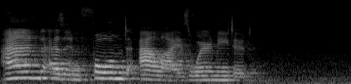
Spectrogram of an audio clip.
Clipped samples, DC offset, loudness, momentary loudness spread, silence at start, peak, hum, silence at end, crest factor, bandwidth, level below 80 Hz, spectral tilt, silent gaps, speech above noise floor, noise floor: under 0.1%; under 0.1%; -26 LUFS; 9 LU; 0 s; -10 dBFS; none; 0.15 s; 18 dB; 15.5 kHz; -56 dBFS; -5.5 dB/octave; none; 24 dB; -51 dBFS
